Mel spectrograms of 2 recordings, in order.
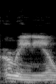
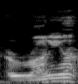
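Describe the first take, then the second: First: Arania as a-RAY-nia; ay pronunciation. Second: Arania as a-RAH-nia, rising; ah pronunciation. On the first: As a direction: try Arania with the vowel of "rain". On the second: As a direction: try Arania with an open "ah". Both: Shown as a demonstration.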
